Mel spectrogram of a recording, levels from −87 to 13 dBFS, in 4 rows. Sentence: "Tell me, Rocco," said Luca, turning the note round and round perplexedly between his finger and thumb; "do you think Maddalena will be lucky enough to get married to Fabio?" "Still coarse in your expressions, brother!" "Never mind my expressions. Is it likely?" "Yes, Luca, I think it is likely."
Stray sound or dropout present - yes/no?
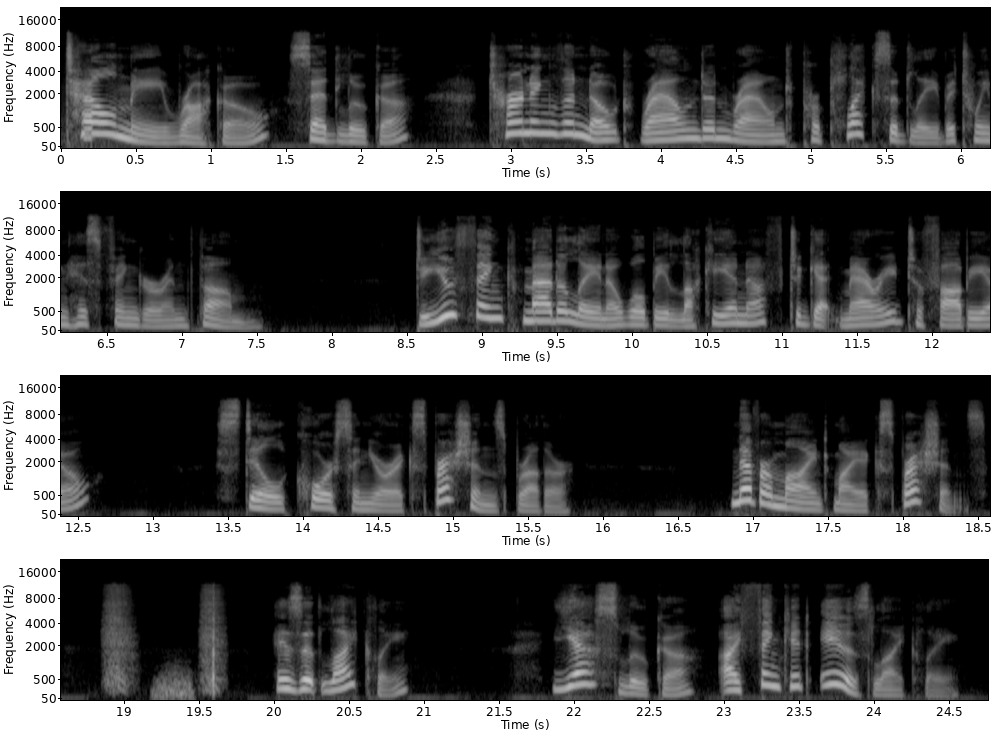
yes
